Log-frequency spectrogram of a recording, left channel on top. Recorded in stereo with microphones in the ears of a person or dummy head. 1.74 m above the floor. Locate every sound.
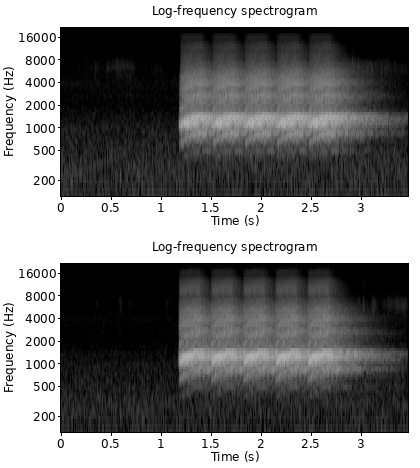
1.2 s an alarm: 60° right (ahead or behind), 1.8 m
